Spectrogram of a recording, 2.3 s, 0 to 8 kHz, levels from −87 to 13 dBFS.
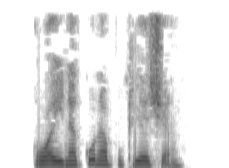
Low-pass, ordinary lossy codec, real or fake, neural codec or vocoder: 7.2 kHz; MP3, 32 kbps; real; none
